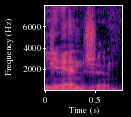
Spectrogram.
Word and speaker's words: Meanjin: How do you pronounce that journal? Meanjin. Meanjin.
